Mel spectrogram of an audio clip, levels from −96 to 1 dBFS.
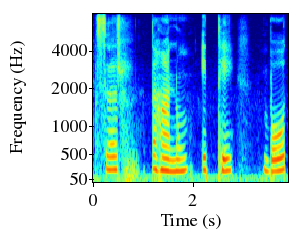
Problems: background sounds at intervals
